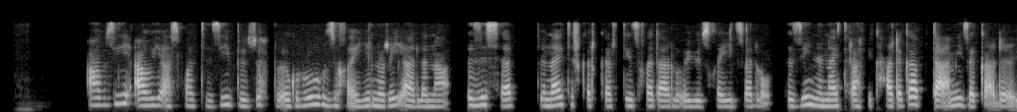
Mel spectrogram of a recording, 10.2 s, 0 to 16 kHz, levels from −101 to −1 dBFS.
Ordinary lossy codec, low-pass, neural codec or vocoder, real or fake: AAC, 96 kbps; 7.2 kHz; none; real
